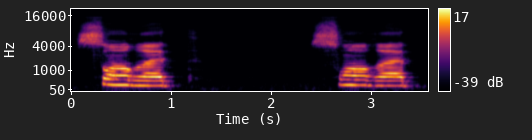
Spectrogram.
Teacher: सौद और गैन हुरूफ़ मुस्तालिया में से हैं, मोटे अदा होंगे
